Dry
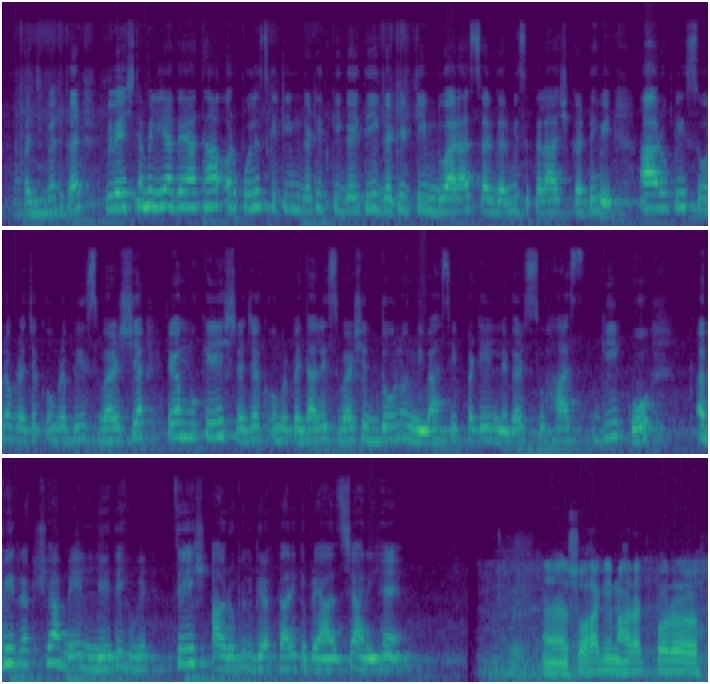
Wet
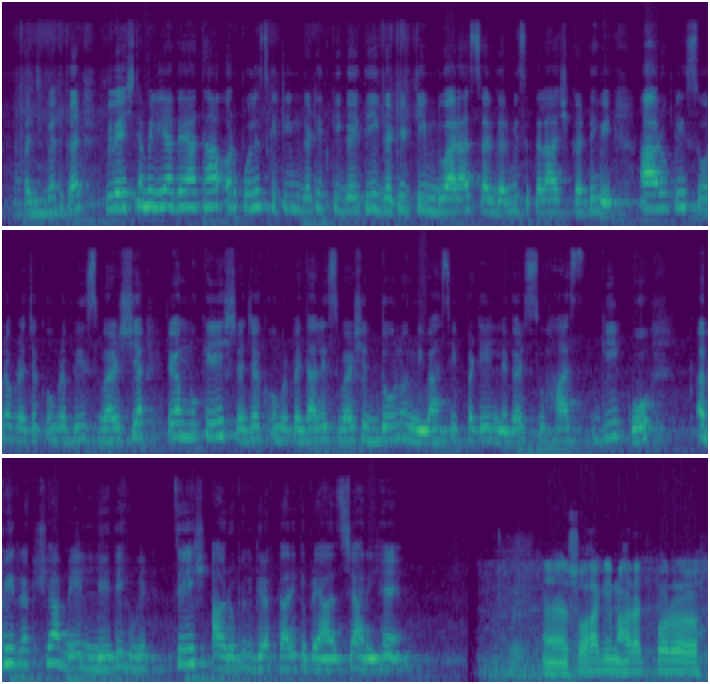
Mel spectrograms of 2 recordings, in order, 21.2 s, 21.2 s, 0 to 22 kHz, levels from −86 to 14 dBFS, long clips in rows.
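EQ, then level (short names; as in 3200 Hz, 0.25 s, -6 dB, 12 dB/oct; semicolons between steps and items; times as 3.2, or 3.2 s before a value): bell 12000 Hz +3 dB 2.7 oct; -1.5 dB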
